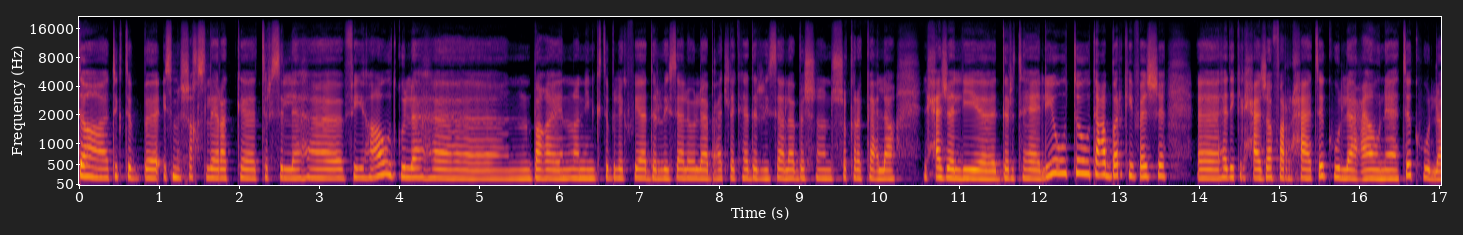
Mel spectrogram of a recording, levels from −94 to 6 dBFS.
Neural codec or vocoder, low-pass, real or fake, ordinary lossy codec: autoencoder, 48 kHz, 128 numbers a frame, DAC-VAE, trained on Japanese speech; 19.8 kHz; fake; none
